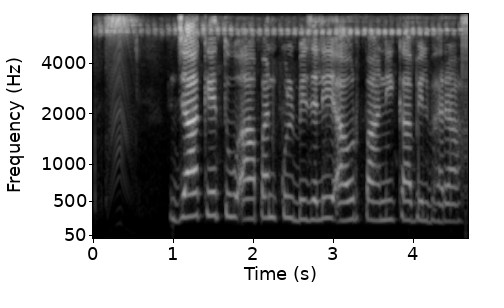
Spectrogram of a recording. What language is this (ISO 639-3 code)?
bho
